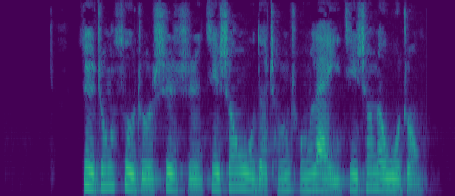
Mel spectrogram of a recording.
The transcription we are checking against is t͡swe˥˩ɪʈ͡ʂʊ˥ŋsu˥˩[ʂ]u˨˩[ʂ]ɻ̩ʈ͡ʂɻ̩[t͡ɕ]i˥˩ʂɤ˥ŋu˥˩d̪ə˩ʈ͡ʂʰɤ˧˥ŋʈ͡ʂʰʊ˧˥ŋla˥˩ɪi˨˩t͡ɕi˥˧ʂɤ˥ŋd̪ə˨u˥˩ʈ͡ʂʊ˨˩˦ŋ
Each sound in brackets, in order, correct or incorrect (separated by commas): incorrect, correct, correct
